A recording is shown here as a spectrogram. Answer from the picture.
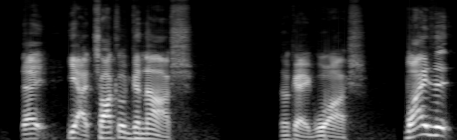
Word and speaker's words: gouache: Gouache. It's pronounced gouache. Well, someone told me ganache.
